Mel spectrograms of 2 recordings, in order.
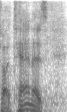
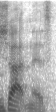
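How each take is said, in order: First: The name is said with three syllables. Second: The name is said with two syllables. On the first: The speaker calls it right. "It's Shotanis" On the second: The speaker calls it wrong. "That's what I usually say is Shotness, but it's wrong"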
